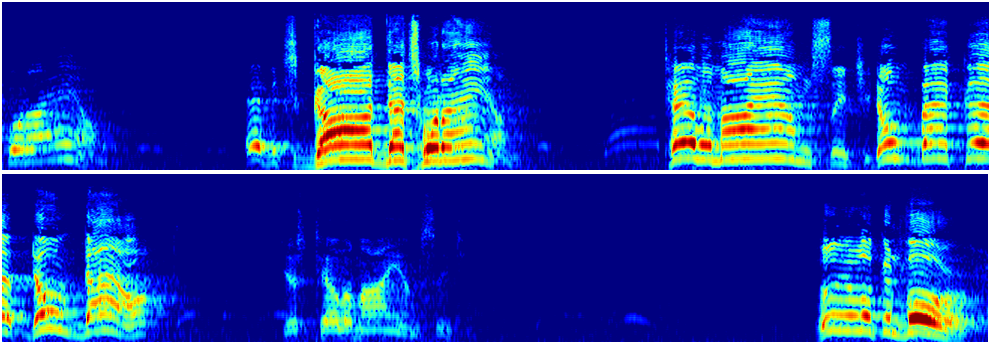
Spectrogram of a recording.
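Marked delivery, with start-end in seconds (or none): 1.6-7.6 high, loud pulpit shout; preaching shout. Real, not acted. Preacher urging the church not to doubt, shouting high. Sermon climax shouting to congregation. 12.0-13.0 high, loud challenge; shouted question. Retold or imitated. Preacher acting the soldiers' question, loud and high. Voicing question at full force.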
